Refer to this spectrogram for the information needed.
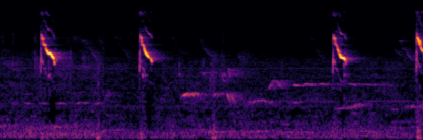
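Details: Female white-eye call meant to make males answer and sing: sharp thin descending high notes, four in about five seconds with uneven gaps, softer whistled tones from other birds between them.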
